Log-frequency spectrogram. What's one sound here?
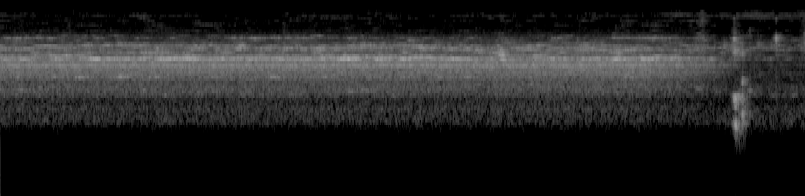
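Hands squish lather through wet hair.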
